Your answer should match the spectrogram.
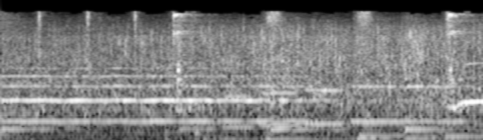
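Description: Background instrumental music: a held, slowly changing melody line over a low bass line and light, regular percussion.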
